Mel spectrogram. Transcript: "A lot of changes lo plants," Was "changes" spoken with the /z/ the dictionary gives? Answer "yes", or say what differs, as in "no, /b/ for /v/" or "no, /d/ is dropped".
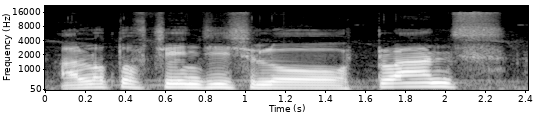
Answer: no, /s/ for /z/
